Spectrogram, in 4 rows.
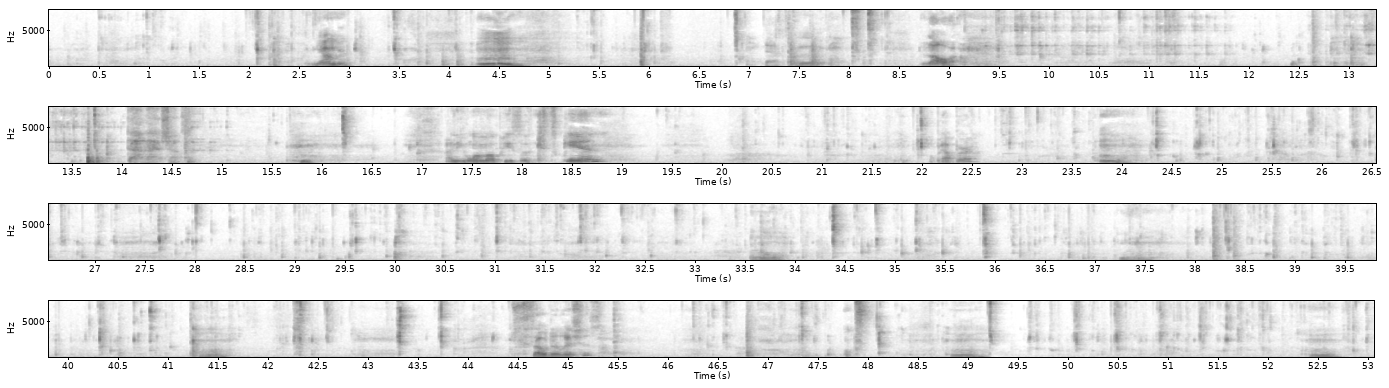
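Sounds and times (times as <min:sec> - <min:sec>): wet chewing and lip smacking: 0:00.2 - 0:04.3, 0:05.0 - 0:07.2, 0:07.8 - 0:08.7, 0:19.2 - 0:44.5, 0:45.3 - 0:53.0
person humming: 0:04.3 - 0:04.9, 0:23.8 - 0:24.2, 0:37.2 - 0:37.7, 0:41.2 - 0:41.7, 0:48.8 - 0:49.3, 0:52.4 - 0:52.8.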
